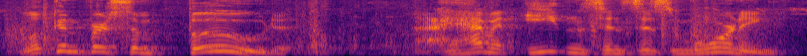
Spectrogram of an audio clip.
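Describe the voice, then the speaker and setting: A man's voice: high-pitched, sing-song, unhurried, a little hiss or hum. A man playing a hungry, distracted, good-natured sidekick in a scripted audio drama, speaking in a playful way. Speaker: podcast co-host.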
